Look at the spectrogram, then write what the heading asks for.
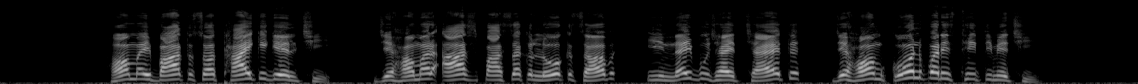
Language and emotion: Maithili, angry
